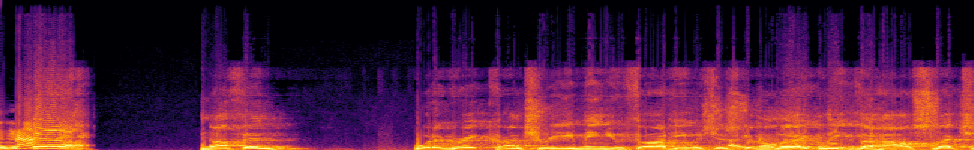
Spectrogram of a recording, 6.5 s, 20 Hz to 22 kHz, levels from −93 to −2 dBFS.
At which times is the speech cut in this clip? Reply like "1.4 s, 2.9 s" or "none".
none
